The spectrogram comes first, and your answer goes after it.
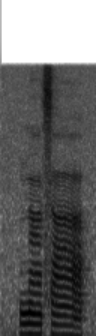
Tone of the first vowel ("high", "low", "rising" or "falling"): low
